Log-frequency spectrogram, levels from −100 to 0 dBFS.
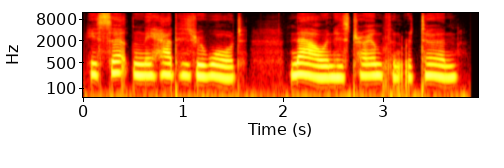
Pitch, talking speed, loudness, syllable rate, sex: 220 Hz, 135 wpm, -18 LUFS, 4.6 syllables/s, female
